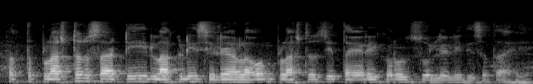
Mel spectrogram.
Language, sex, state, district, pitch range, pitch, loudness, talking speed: Marathi, male, Maharashtra, Washim, 110-125 Hz, 115 Hz, -20 LUFS, 145 wpm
